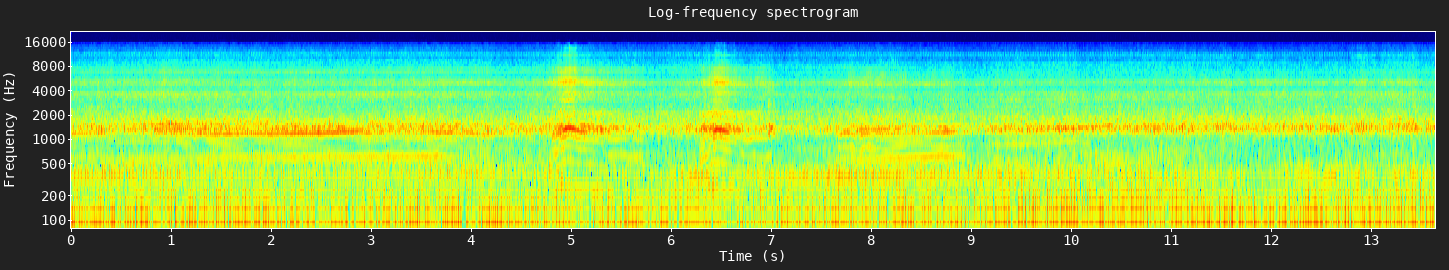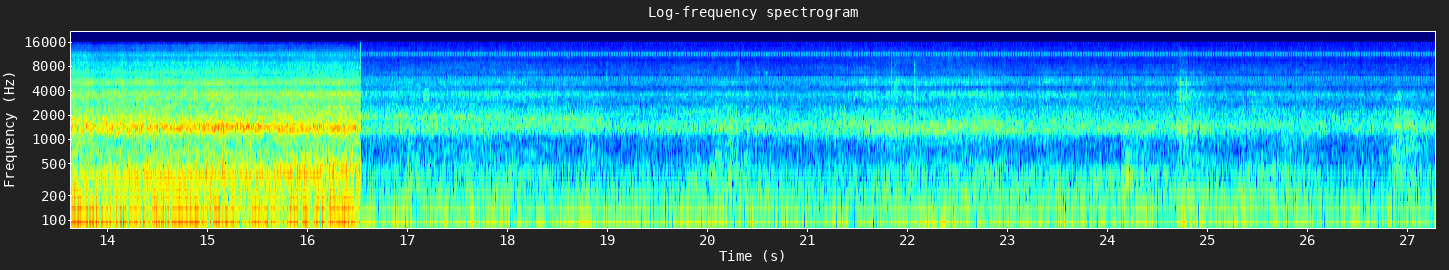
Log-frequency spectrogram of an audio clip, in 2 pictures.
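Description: Sport motorcycle engines running at speed in a group ride: a loud steady drone whose pitch dips and climbs sharply twice about five and six and a half seconds in with throttle changes. About two-thirds of the way through the sound cuts off abruptly to a quieter, even rumble of bikes and traffic.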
